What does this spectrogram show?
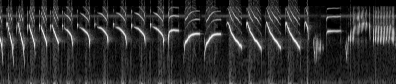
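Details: Canary song used as a lure to prompt other canaries to sing: a fast series of loud descending whistled sweeps, repeated several times a second, ending in a buzzy burst.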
